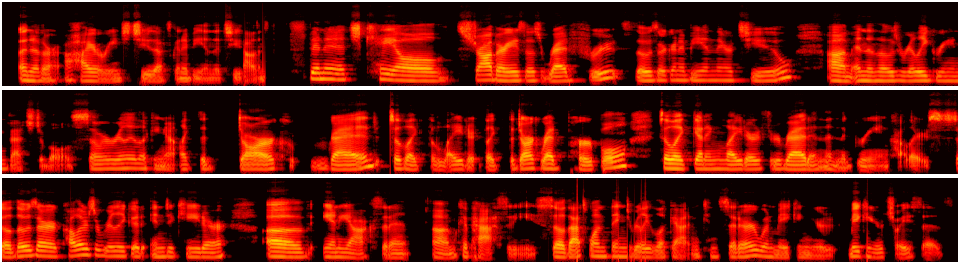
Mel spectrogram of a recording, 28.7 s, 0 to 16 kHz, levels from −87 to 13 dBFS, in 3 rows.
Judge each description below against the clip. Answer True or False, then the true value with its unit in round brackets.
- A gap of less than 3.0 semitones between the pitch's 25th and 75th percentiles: True (2.4 semitones)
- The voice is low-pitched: False (175 Hz)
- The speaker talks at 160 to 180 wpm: False (190 wpm)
